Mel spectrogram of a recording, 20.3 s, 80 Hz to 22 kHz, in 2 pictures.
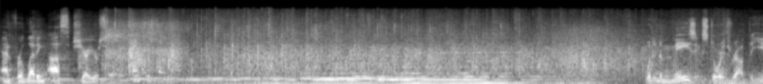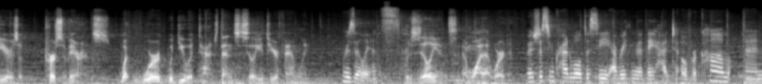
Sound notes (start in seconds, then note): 3.9 applause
